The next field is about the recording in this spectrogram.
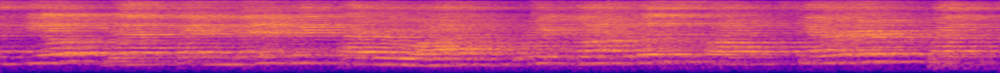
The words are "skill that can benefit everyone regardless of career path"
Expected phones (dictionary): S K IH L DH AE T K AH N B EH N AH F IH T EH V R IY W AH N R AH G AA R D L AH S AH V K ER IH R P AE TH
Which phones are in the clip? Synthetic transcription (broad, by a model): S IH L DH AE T K AH N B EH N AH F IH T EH R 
